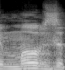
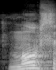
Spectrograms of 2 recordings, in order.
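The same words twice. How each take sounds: First: मूव्स with a buzzed z at the end; voiced Z ending. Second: मूव्स with a hissed s at the end; wrong S ending. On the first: Teacher corrects the reading, मूव्स with final z. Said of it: "पढ़ा जाएगा". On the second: Teacher shows the reading to avoid, मूव्स with final s. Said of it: "नहीं पढ़ेंगे". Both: Shown as a demonstration.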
